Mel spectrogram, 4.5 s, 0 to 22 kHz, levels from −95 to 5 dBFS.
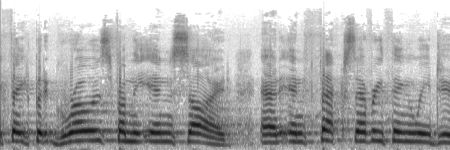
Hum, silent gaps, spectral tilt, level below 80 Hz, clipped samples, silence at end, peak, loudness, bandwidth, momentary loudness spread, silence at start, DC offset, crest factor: none; none; -6 dB/octave; -54 dBFS; 0.2%; 0 s; 0 dBFS; -12 LUFS; 10.5 kHz; 5 LU; 0 s; under 0.1%; 12 dB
